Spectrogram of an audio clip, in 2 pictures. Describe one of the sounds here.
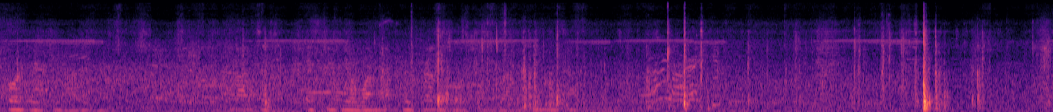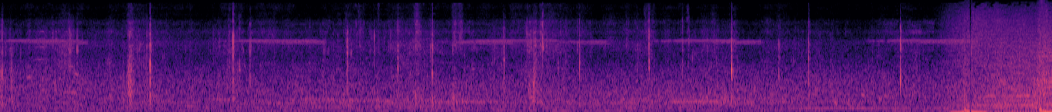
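Insects chirp in repeated bursts outdoors at night.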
